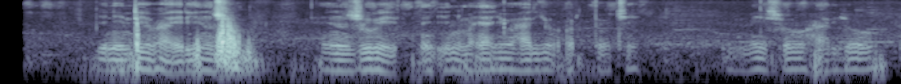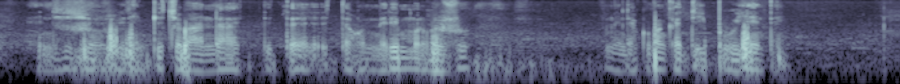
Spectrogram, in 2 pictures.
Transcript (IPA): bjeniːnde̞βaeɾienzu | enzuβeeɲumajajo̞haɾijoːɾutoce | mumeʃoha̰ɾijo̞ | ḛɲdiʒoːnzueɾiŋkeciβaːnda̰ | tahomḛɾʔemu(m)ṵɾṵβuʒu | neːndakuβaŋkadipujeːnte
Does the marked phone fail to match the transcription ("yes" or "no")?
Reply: no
